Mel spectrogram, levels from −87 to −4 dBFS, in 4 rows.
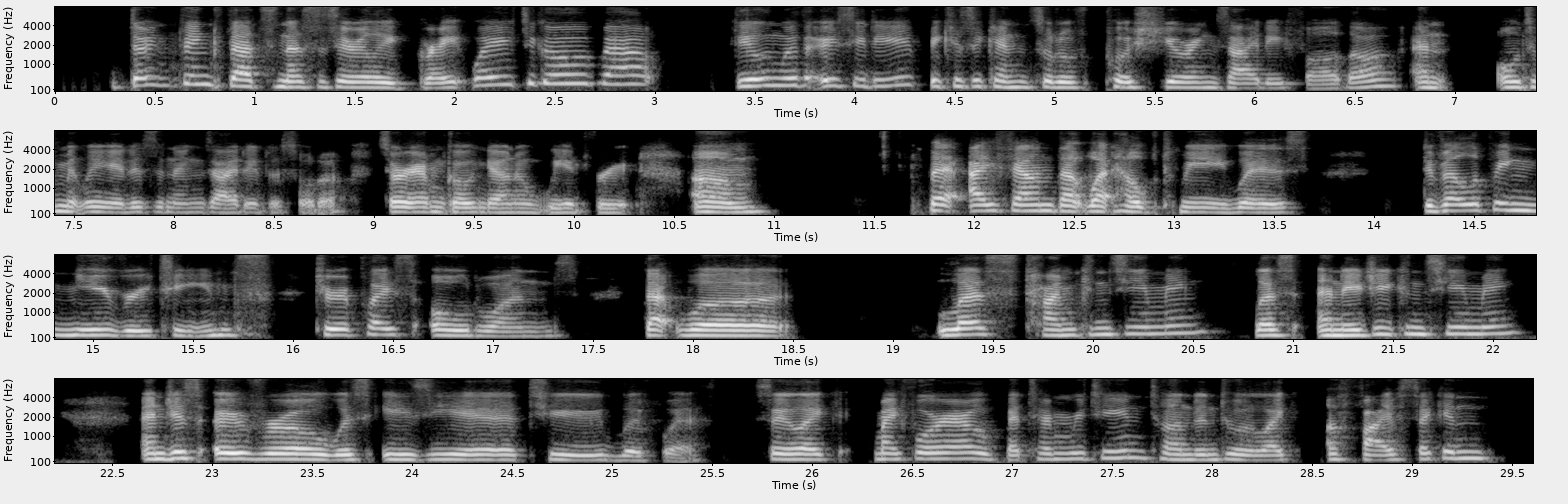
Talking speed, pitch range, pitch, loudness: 165 wpm, 175-220 Hz, 190 Hz, -22 LUFS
